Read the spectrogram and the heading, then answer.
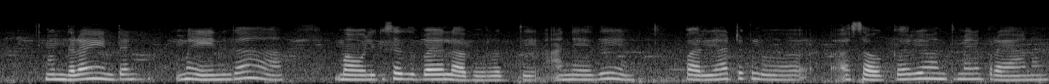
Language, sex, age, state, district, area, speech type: Telugu, female, 18-30, Andhra Pradesh, Eluru, rural, spontaneous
